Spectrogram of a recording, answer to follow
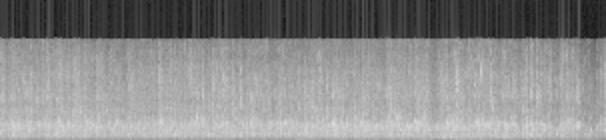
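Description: Large audience applauding steadily, a dense mass of clapping.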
